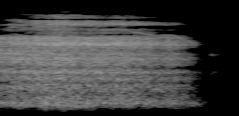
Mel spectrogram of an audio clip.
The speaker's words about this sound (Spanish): Las pisadas se detuvieron y noté una respiración pesada a mi lado.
